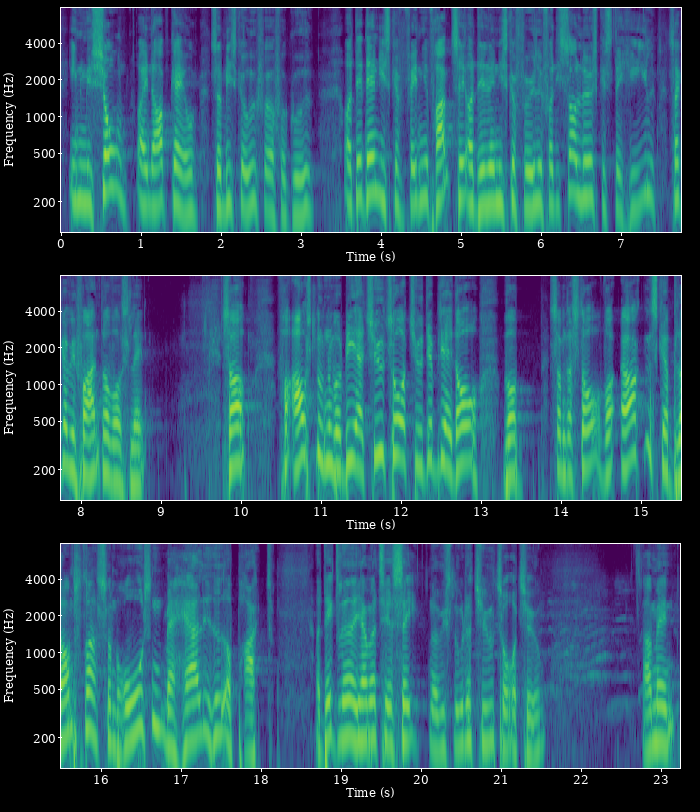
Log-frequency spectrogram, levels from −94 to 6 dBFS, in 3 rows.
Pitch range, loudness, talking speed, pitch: 175-215 Hz, -20 LUFS, 195 wpm, 190 Hz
